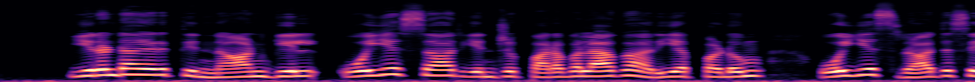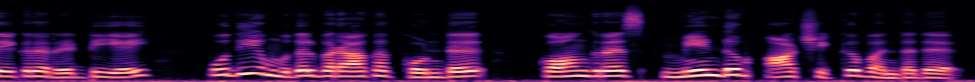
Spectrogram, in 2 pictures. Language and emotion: Tamil, neutral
